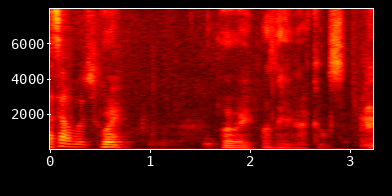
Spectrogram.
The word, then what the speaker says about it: Servoz: Comment on prononce? Servoz? Oui, Servoz. Bon, pas cerveau.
